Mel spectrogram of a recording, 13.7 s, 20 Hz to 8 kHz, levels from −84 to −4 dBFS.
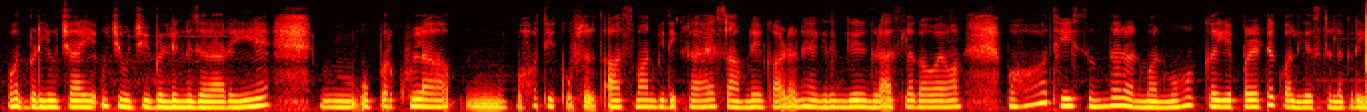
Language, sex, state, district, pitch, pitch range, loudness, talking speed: Hindi, female, Bihar, Araria, 170 Hz, 160-180 Hz, -27 LUFS, 185 wpm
